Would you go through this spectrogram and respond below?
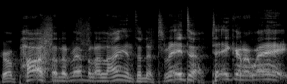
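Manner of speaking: put-on high-pitched Scottish accent. Imagining David Prowse's own voice kept in the role, with a kind of Scottish accent. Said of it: "that kind of Scottish accent".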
